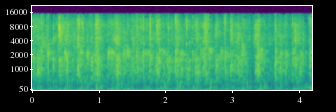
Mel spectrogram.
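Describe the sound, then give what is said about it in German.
A crowd applauds steadily for the people working behind the scenes, many hands clapping in a dense, sustained burst of bright, crackling noise that holds at a fairly loud, even level throughout. “Also ein Applaus für alle die Lü, den man nicht süch, aber den Hintergrund arbeitet, damit sowas möglich ist.”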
